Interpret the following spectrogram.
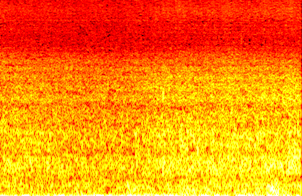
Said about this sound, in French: Les rebondissements de la houle moutonneuse. Et un final sans grand suspense. Les vagues se fracassant sur la grève.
